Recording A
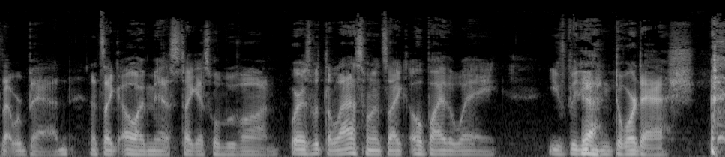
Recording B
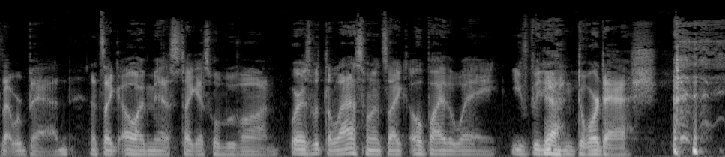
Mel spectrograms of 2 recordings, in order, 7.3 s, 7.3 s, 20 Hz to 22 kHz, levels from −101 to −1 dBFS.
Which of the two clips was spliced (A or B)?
B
